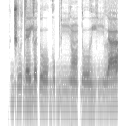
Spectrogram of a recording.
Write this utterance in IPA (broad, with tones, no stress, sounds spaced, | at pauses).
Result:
d͡ʒ u˦˨ d ɛ˦ j ə˦ ɗ oː˨ ɡʷ ə˧ b iː˨ ɾ ɔ̃˨ ɗ oː˨ j iː˨ l a˦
